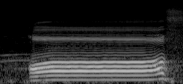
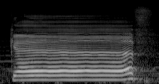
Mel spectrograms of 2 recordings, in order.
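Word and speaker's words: كاف: এটা এটা পাতলা উচ্চারণ। এটা কি হবে? পাতলা উচ্চারণ। কি বলতে হবে? ক্যাফ। কাফ নয়, তারপরে কাপ বলা যাবে না।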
